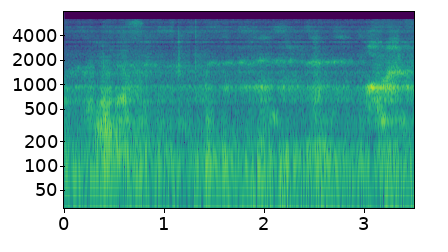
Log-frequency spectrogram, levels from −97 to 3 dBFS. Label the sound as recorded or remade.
remade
